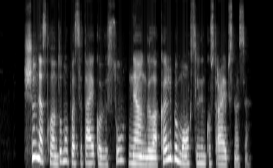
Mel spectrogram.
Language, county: Lithuanian, Šiauliai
